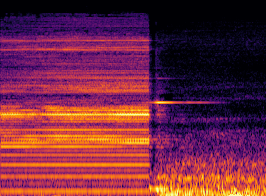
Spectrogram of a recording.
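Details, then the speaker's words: CDF twin coil diver water heating system with water pressure turned down; loud steady buzzing tone for about a second and a half, then it cuts off as the unit trips on low water flow; primary trip alarm. "just tripped out when I cut that water flow down all right a primary trip the water should still be flowing through the system"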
